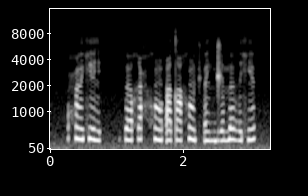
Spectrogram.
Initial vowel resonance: nasal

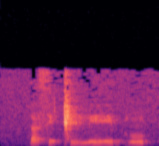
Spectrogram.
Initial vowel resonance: oral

